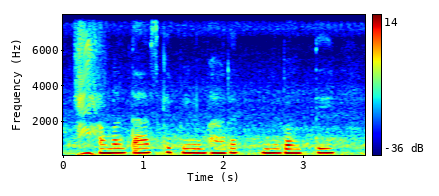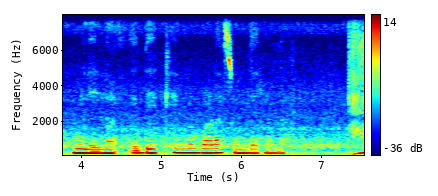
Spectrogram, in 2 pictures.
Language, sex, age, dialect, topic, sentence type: Bhojpuri, female, 18-24, Western, agriculture, statement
